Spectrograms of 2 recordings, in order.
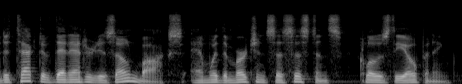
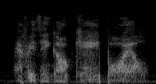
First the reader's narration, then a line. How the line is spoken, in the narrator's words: he whispered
